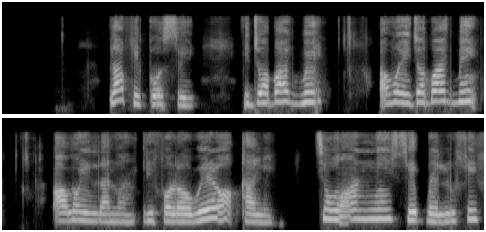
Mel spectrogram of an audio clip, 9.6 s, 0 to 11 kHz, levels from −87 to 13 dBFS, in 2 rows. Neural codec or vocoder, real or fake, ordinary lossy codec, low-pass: codec, 16 kHz, 1 kbps, FreqCodec, larger model; fake; none; 7.2 kHz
